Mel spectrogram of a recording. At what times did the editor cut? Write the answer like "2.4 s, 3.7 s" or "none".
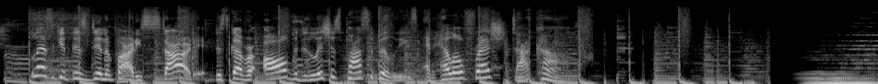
7.7 s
